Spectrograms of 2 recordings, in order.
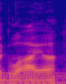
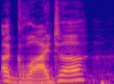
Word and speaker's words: Aglaya: The thing is, this is still how you would pronounce it, right? They say like the way it's written, you would still pronounce it the same. However, they had someone who did not know that that can be pronounced that way read it. No. And so it was like Aglija. Aglija. Because technically speaking, the J would still be a ya.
